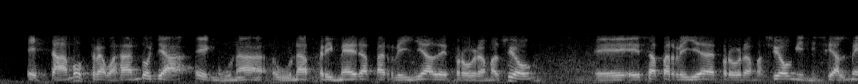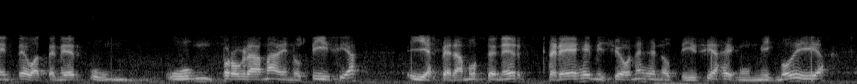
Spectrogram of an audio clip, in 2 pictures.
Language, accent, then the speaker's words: Spanish; Venezuela; el pueblo venezolano, mi pueblo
